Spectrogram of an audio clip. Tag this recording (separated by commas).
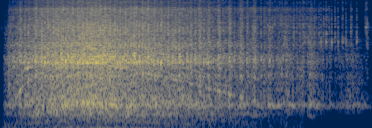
Sawing, Tools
